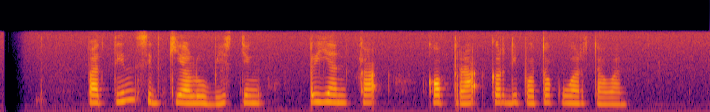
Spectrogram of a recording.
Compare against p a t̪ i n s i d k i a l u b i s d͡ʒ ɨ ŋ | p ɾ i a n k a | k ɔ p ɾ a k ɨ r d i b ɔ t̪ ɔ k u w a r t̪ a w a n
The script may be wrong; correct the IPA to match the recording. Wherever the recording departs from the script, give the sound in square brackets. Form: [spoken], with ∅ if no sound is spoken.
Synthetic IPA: p a t̪ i n s i d k i a l u b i s d͡ʒ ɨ ŋ | p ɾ i a n k a | k ɔ p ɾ a k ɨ r d i [p] ɔ t̪ ɔ k u w a r t̪ a w a n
